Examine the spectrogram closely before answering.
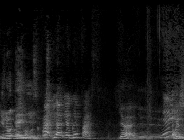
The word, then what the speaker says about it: ẹyin: Can you can you pronounce it? Eyin. Ẹyin. You. And this you can Or ẹyin. ẹyin. Ẹyin is like ẹyin. No, this one. Wait. Ẹyin. ẹyin. You can say bag. You can say ẹyin.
